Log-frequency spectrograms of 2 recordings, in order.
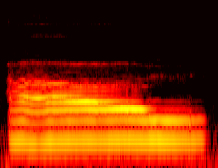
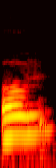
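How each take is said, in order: First: The word is drawn out on a long breath. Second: The word is said short and clipped. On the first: "That way it becomes musical" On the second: "If I shorten or lengthen my prana"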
